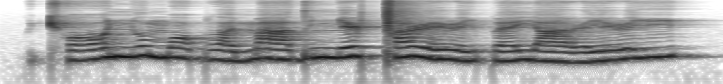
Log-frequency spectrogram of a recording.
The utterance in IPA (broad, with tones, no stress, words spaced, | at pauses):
cʰɔː˩˥ɲo˧˥˧ mɔː˦˨blˠe˨˩maː˦˨d̪ɪ˦˥ ɲe˧˥˧ɭǀa˧˥˧ɭi˩˧ ɭi˩˧pɛ˩˧ jaː˨˩ɭiː˩˧ɭiː˦˥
